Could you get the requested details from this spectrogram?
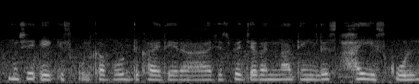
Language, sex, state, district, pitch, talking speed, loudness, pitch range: Hindi, female, Goa, North and South Goa, 225 Hz, 215 wpm, -27 LUFS, 215-235 Hz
